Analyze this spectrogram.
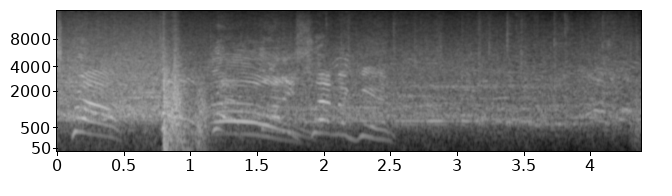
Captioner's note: Ric thudding on ring; crowd cheering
